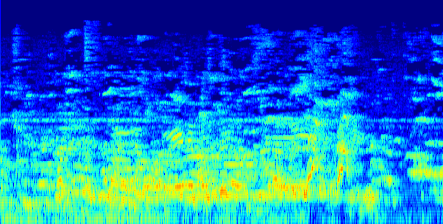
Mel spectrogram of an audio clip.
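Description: A dog barks twice, quickly, near the end, over people talking.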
